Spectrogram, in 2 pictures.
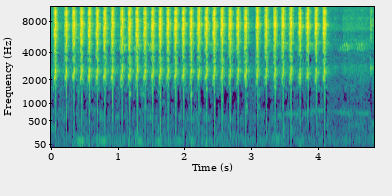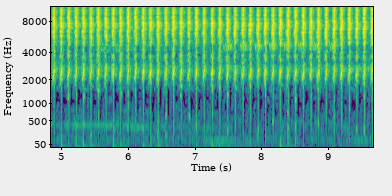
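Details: Clear, coarse ngerol roll from a belalang kecek katydid: dense, evenly spaced high-pitched rasps, one short silence just before midway, then the rapid pulsing continues to the end.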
